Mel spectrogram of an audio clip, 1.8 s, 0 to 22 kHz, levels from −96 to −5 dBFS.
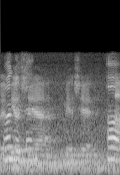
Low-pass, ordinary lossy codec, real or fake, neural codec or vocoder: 7.2 kHz; none; real; none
